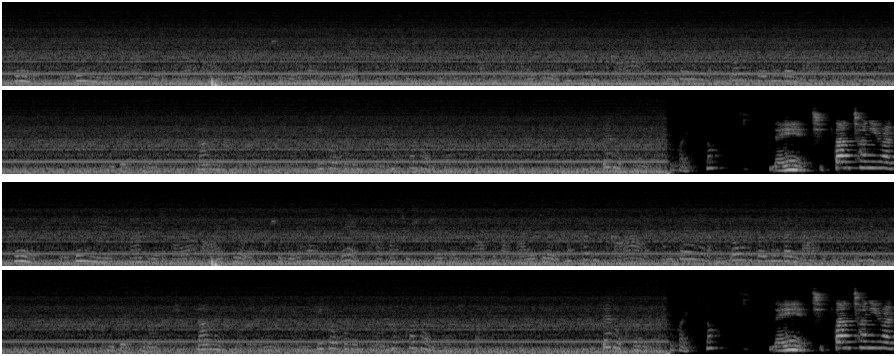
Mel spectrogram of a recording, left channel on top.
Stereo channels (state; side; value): normal; both; correlation 0.95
